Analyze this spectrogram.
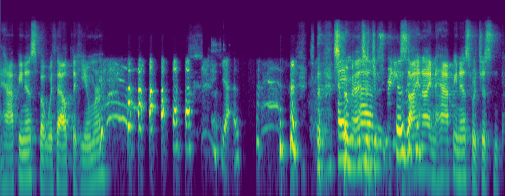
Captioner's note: laughter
